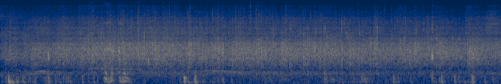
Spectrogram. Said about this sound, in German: Ein Applaus nochmal für alle, bitteschön.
